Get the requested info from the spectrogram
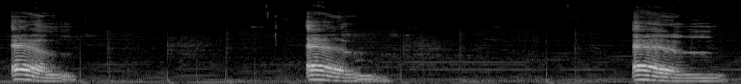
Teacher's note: pronouncing the letter L the mouth is is opened slightly then the tip of the tongue touches the upper gum to produce the L Sound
